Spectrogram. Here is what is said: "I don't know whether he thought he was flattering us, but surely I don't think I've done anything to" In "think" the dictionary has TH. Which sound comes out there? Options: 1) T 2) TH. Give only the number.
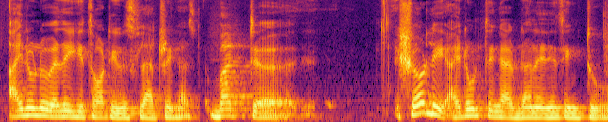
1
